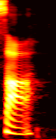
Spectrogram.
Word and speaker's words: Sa: Yeah, it's Sa.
